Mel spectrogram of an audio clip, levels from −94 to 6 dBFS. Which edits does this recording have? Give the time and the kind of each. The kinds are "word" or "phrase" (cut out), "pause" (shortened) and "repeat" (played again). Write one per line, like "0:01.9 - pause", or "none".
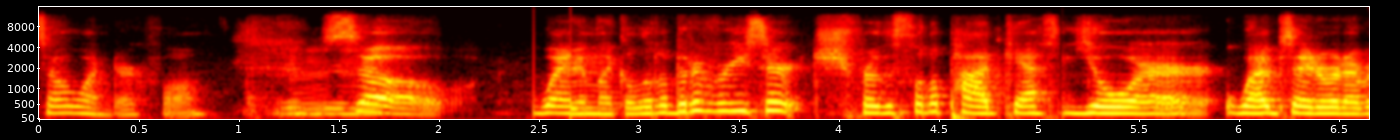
0:05.1 - word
